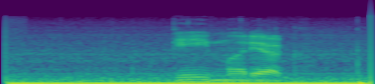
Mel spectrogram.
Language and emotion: Russian, neutral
